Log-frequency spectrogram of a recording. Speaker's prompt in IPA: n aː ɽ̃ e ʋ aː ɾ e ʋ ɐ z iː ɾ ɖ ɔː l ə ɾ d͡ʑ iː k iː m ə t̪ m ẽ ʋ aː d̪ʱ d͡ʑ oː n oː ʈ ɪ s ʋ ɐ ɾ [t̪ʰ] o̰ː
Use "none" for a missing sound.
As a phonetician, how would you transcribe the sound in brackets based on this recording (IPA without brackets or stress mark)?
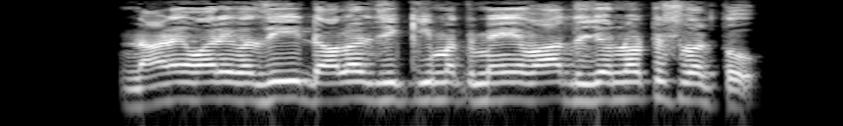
t̪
